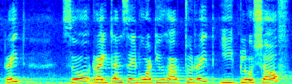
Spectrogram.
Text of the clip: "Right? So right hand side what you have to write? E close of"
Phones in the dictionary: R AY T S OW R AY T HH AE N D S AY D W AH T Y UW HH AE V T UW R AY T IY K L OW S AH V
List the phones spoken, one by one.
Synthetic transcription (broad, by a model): R AY T S OW R AY T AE N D S AY D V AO T Y UW HH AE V T UW R AY T IY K L OW SH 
